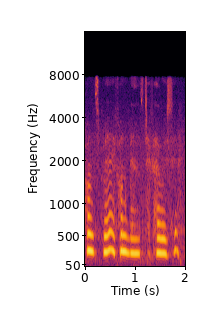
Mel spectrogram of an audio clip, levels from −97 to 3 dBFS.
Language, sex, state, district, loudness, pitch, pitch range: Assamese, female, Assam, Hailakandi, -14 LUFS, 245 Hz, 225-260 Hz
